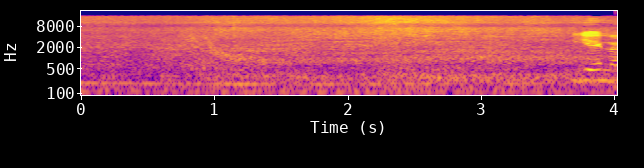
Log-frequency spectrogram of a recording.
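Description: A motor vehicle's engine humming at a steady low pitch, with road traffic noise around it.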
